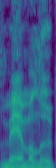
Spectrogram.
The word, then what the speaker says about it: Mameluke: sales leadership is my company the name is pronounced mamalu is right behind me it's based off of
